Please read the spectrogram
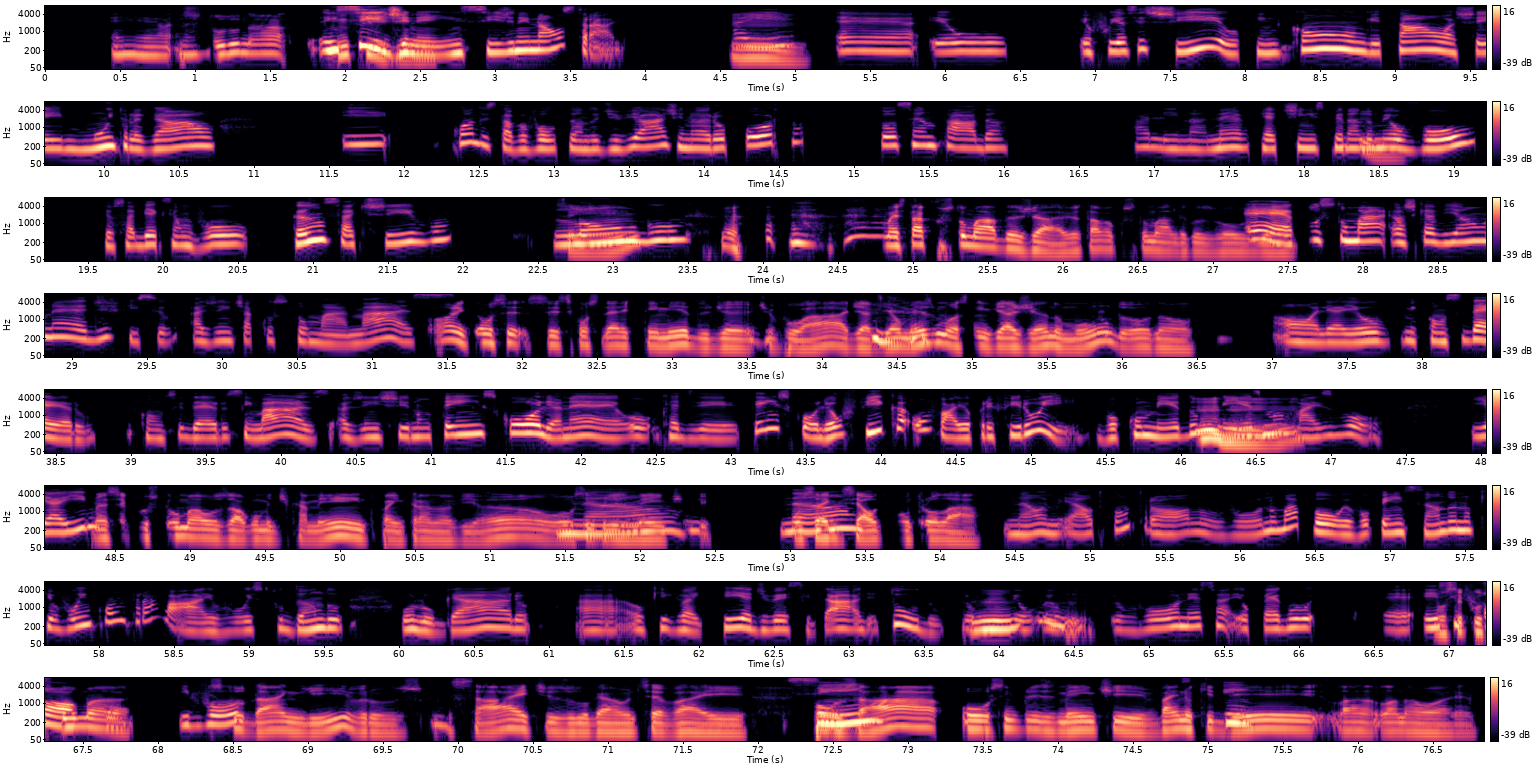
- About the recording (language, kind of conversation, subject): Portuguese, podcast, Como foi o encontro inesperado que você teve durante uma viagem?
- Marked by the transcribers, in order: laugh; laugh; other background noise; tapping; laugh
